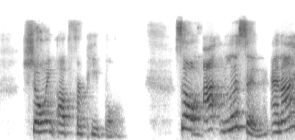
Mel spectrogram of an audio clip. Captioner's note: none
